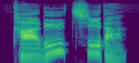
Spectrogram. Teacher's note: this vowel 으 is much wider than the vowel 우.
